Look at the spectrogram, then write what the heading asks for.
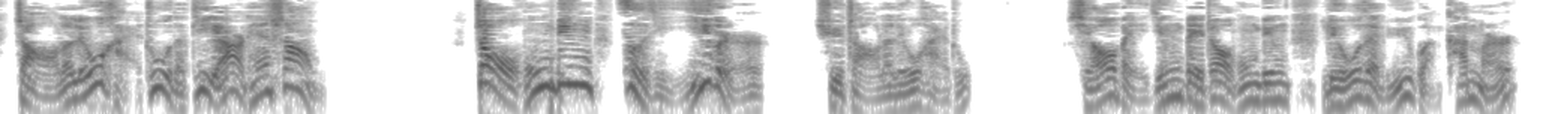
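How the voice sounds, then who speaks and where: A man with a raspy voice narrating a novel as a dramatic audiobook reader. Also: medium pitch, fairly bright tone, dry recording, muffled recording. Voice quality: husky, raspy.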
